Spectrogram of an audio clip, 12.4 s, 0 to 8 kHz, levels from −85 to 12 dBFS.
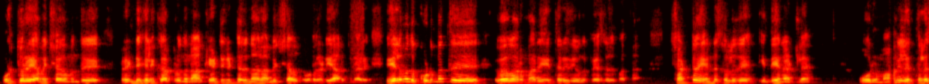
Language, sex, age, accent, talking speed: Tamil, male, 50-69, native, 95 wpm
